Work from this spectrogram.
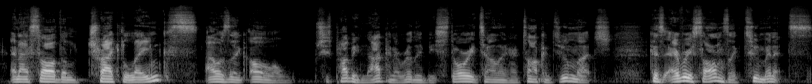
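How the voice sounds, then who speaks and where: An ordinary speaking voice with ordinary pitch variation, captured in a very clean recording with a silent background. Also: man. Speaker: music reaction content creator. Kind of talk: casual chat.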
